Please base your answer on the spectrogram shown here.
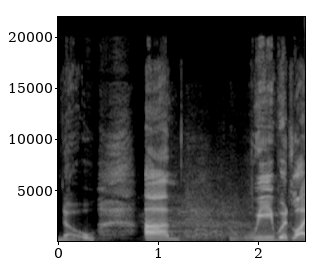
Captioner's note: audience laughing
